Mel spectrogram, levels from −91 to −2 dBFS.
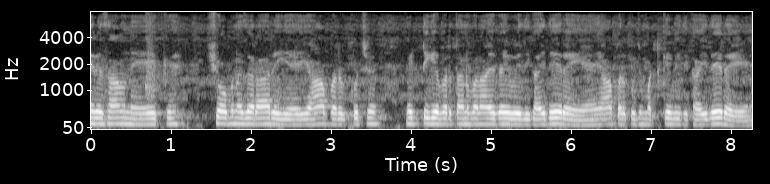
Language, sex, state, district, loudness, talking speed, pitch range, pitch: Hindi, male, Haryana, Rohtak, -14 LUFS, 220 wpm, 135-150 Hz, 145 Hz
